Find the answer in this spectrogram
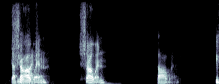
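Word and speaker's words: Samhain: it I got it so how you would spell it it's s a m h a i n but the way that you like the way that you say it is s h a h yeah Shawan Darwin you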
